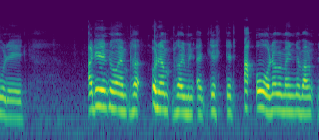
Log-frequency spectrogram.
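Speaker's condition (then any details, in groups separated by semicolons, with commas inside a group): Cerebral palsy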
